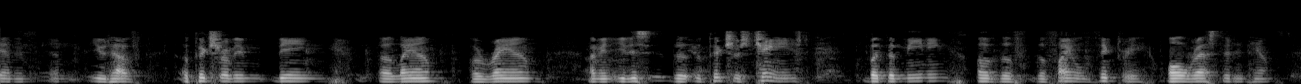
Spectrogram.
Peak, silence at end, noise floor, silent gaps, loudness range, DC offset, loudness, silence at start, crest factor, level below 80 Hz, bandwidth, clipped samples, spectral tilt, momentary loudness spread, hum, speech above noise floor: -6 dBFS; 0.3 s; -50 dBFS; none; 2 LU; under 0.1%; -27 LUFS; 0 s; 22 dB; -60 dBFS; 5 kHz; under 0.1%; -9 dB/octave; 18 LU; none; 24 dB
